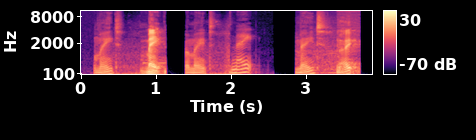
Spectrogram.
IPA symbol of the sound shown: t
